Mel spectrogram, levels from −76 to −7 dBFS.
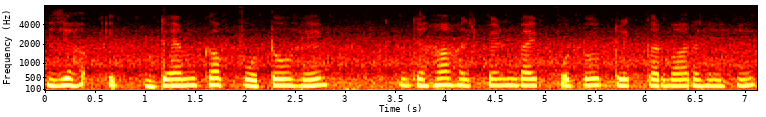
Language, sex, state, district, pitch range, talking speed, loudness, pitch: Hindi, female, Haryana, Charkhi Dadri, 215-230 Hz, 120 wpm, -17 LUFS, 225 Hz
